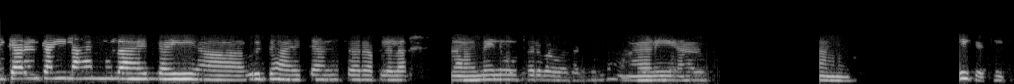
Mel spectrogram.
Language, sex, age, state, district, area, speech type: Marathi, female, 30-45, Maharashtra, Nanded, urban, conversation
